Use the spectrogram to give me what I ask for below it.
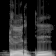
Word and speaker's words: তর্ক: শব্দের মধ্যে উচ্চারণ করার নিয়ম হচ্ছে: ত ক রেপ ফলা সংযুক্ত তর্ক, অর্থাৎ ত এবং কয়ের মাঝে একটা র ধরব।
